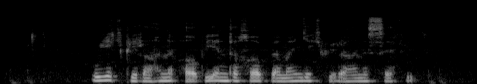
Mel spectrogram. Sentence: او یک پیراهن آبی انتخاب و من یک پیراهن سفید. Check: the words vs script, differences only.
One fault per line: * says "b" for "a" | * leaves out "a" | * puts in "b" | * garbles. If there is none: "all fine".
all fine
